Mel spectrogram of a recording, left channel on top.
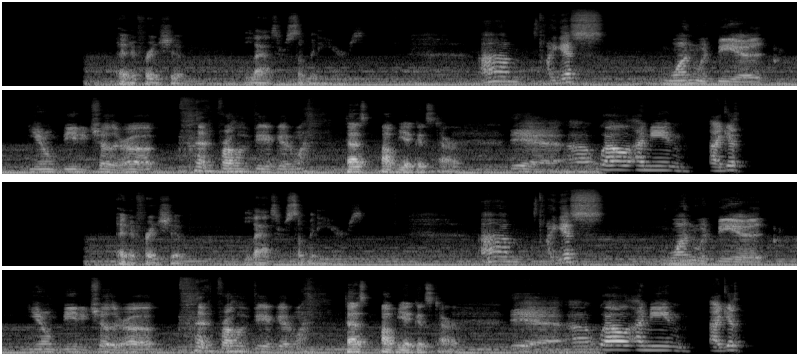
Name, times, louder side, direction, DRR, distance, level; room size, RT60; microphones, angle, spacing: sound 1, 0.8-13.9, left 1 dB, 25° left, 0.9 m, -34 dB
voice 1, 1.1-1.8 2.4-3.6 11.4-12.5, equal, 50° right, 1.5 m, -25 dB
voice 2, 4.2-6.0 6.6-7.6 8.1-11.2 12.8-15.3, right 1 dB, 10° right, 1.9 m, -27 dB
4.1 x 3.1 x 2.3 m
head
